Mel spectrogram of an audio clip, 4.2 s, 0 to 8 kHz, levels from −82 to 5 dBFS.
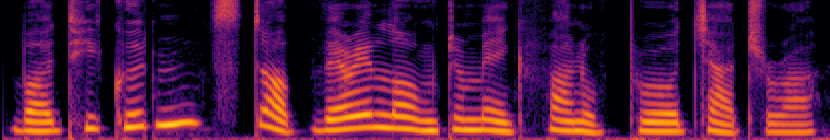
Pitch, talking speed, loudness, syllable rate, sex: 230 Hz, 175 wpm, -16 LUFS, 3.7 syllables/s, female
